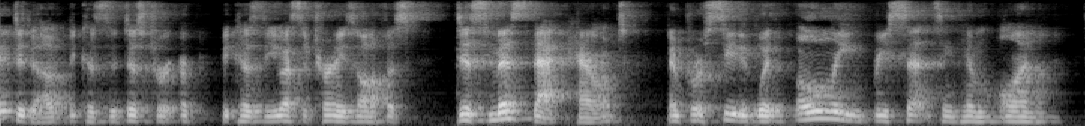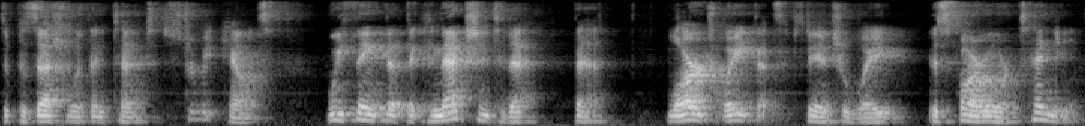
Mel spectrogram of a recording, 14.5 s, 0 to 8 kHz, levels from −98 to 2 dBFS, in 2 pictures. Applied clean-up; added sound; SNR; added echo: neural mask model DeepFilterNet 3.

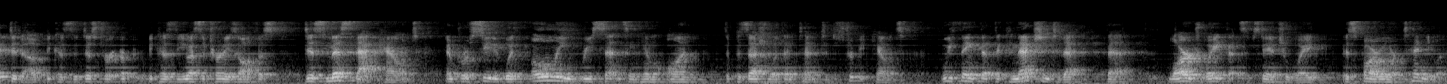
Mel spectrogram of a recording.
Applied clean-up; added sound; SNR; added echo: neural separator model SepFormer DNS4.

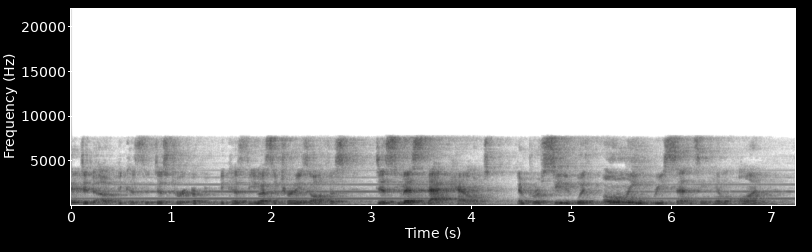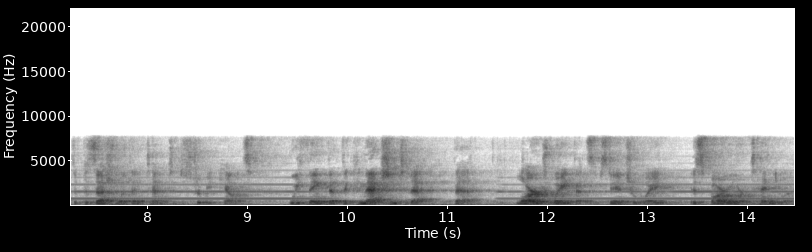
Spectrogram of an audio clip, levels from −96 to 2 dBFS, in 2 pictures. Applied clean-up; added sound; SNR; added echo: none; Wind instrument, woodwind instrument; 17 dB; reverberation time 1.3 s.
